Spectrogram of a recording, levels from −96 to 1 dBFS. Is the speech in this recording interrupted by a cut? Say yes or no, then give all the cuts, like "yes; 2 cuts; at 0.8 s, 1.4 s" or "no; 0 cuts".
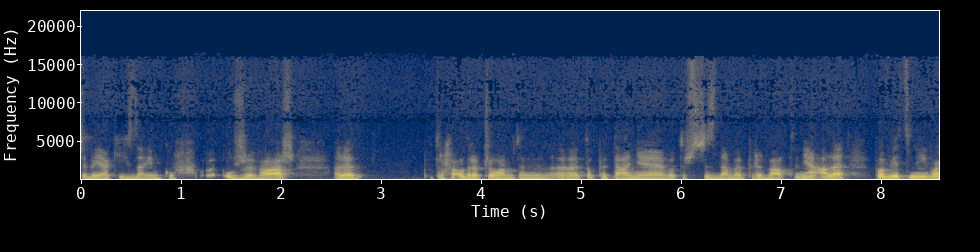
no; 0 cuts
